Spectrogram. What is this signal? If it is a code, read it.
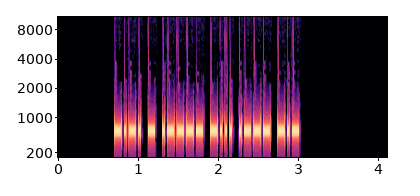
Morse code, heard as a keyed tone, about 40 wpm, 700 Hz. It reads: CT1BJK
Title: DXCC-100 Call Signs - 6 Characters - Repeated 2x - 40wpm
